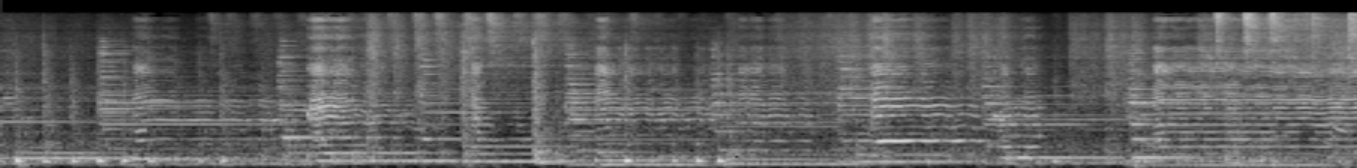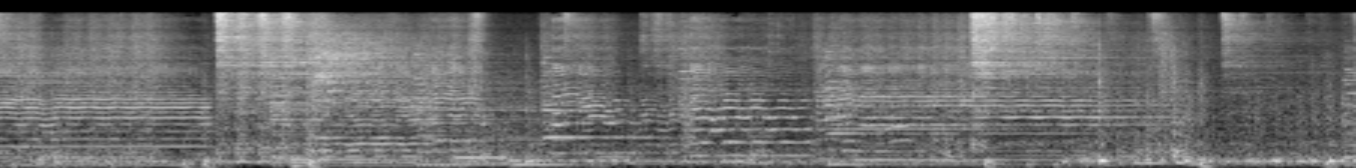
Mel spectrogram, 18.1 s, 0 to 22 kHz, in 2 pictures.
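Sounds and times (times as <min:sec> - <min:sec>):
bass line: 0:00.0 - 0:18.0
drum kit: 0:00.0 - 0:18.0
electric guitar: 0:00.0 - 0:18.0
long held notes: 0:03.2 - 0:16.9.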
